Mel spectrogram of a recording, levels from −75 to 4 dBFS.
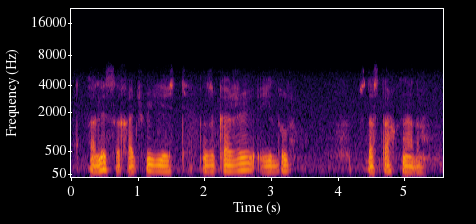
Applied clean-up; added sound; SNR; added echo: none; none; none; none.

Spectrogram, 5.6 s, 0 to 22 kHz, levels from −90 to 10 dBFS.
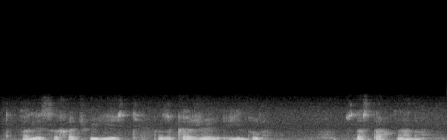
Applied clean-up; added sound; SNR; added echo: none; none; none; reverberation time 0.3 s.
